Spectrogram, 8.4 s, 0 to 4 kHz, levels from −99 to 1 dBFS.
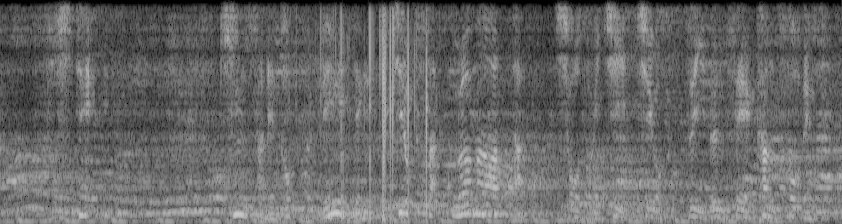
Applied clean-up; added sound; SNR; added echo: none; Crack; 4 dB; reverberation time 2.4 s.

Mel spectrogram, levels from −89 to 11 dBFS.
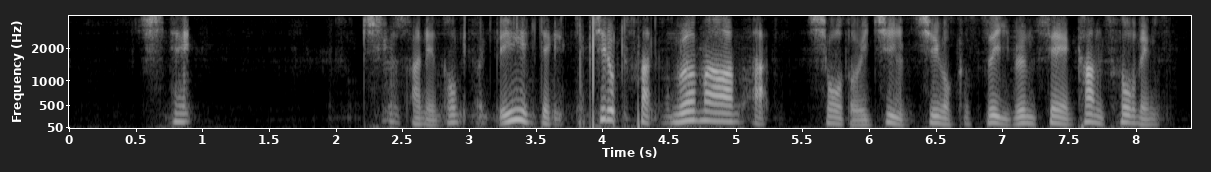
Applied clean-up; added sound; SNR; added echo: neural separator model SepFormer WHAMR!.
